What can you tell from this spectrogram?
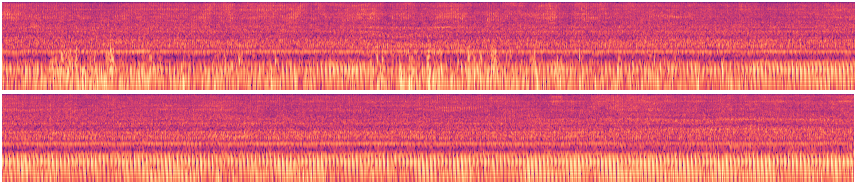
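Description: Electric shearing handpiece running steadily as it cuts through llama fleece, a continuous mechanical buzz.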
